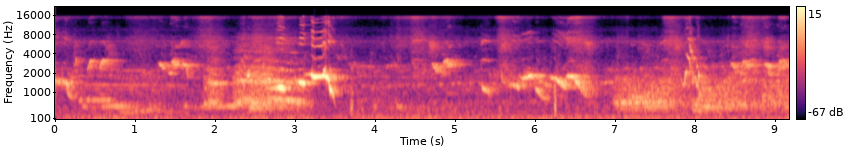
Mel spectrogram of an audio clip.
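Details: A Black-naped Oriole from Sumbawa sings a busy run of fluty, slurred whistles mixed with brief harsher notes, in uneven bursts over a low background hum.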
